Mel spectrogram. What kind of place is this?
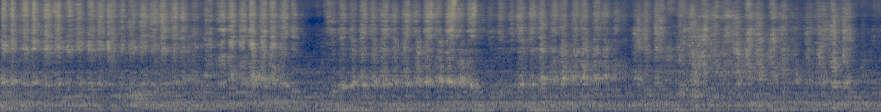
restroom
